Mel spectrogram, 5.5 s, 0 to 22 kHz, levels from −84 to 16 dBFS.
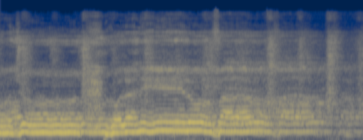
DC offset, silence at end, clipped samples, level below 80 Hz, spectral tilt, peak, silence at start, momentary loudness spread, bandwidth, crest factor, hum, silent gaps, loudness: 0.3%; 0 s; under 0.1%; -48 dBFS; -5.5 dB/octave; -2 dBFS; 0 s; 9 LU; 16.5 kHz; 12 dB; none; none; -13 LUFS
